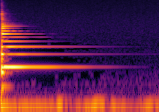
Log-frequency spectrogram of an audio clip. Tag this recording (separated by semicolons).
sample; ukulele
